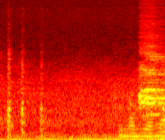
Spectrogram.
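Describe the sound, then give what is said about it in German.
Chickens cluck outside a small barn: three short clucks, then a longer, higher, more tonal call near the end, all over a low, steady rumble. “Draußen picken die Hühner.”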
